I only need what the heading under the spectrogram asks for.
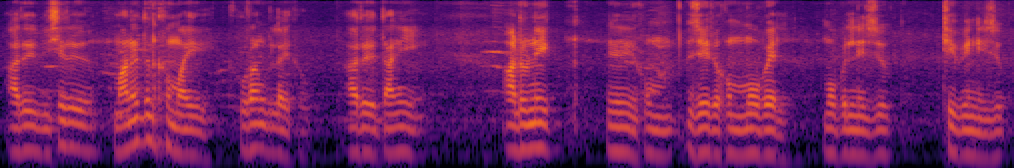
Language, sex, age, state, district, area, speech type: Bodo, male, 60+, Assam, Kokrajhar, urban, spontaneous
